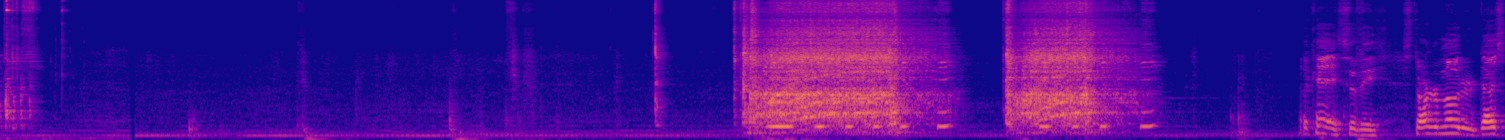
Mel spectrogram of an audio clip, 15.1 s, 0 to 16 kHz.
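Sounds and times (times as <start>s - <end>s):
electric starter motor cranking engine: 7.3s - 11.6s.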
